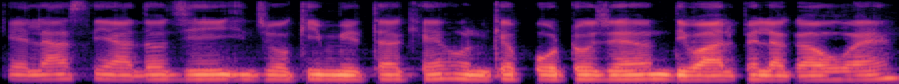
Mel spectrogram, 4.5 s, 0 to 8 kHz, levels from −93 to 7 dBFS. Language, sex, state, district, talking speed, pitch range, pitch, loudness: Hindi, male, Uttar Pradesh, Ghazipur, 200 wpm, 115-120 Hz, 115 Hz, -23 LUFS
